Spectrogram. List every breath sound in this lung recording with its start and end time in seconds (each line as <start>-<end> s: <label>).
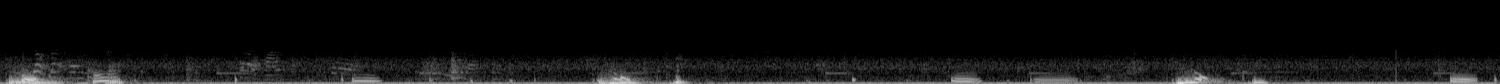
0.00-0.69 s: crackles
0.00-0.70 s: inhalation
0.71-1.40 s: wheeze
0.71-1.40 s: crackles
0.73-1.43 s: exhalation
5.85-6.54 s: crackles
5.90-6.55 s: inhalation
6.67-7.19 s: exhalation
9.42-9.91 s: crackles
9.42-9.97 s: inhalation
10.26-10.99 s: exhalation
10.26-10.99 s: crackles
11.72-12.48 s: wheeze
11.74-12.49 s: inhalation
12.48-12.84 s: exhalation
14.52-14.95 s: inhalation
14.52-14.95 s: wheeze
